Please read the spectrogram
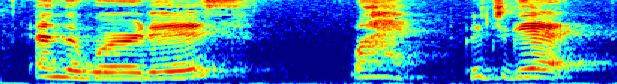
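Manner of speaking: ordinary talk, nothing marked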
